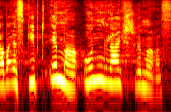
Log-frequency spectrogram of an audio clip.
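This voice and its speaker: A woman's lively intonation at a very slow pace. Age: 60s. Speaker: preacher. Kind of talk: sermon.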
